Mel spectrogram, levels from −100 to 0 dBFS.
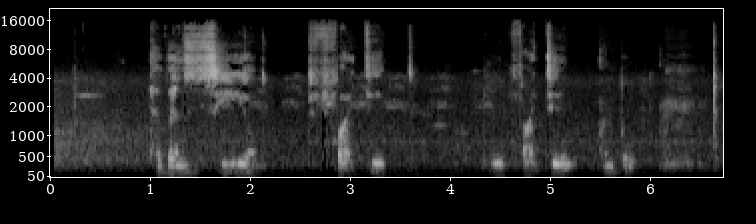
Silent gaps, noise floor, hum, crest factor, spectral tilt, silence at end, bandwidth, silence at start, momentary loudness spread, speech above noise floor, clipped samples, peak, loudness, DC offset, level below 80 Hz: none; -68 dBFS; none; 28 dB; 1.5 dB/octave; 0.1 s; 16 kHz; 0.1 s; 27 LU; 32 dB; under 0.1%; -10 dBFS; -33 LUFS; under 0.1%; under -90 dBFS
